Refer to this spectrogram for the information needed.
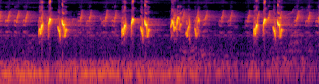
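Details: Stripe-throated bulbul decoy song used to lure aggressive wild birds: four bubbly, warbled phrases of quick liquid notes, roughly one burst every second, over a faint low hum and a thin steady high tone.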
